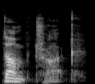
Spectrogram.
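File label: "dump-truck", British English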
